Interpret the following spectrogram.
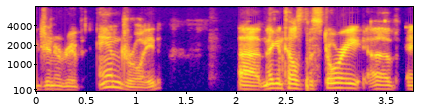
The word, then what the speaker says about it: M3GAN: Okay, it's just pronounced Megan.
